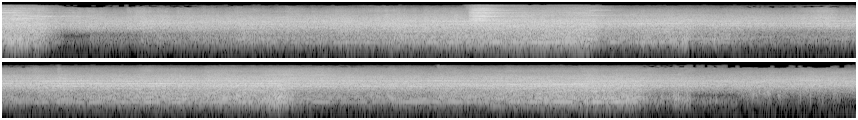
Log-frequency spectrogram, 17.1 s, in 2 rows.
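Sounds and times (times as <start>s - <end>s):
train wheels rumbling and clattering: 0.0s - 17.0s
high-pitched wheel squeal: 4.6s - 6.4s.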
